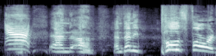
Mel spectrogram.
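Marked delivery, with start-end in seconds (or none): 0.1-0.5 short high shriek of fright; a sharp squeal as the car thumps; retold scream. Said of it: "the girls in the back scream".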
